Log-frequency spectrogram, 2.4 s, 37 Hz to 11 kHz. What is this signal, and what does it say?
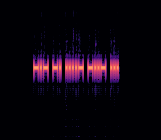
Morse code, heard as a keyed tone, about 48 wpm, 690 Hz. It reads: KN4XS
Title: USA Call Signs - 5 Characters - 2x Character Spacing - 50wpm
